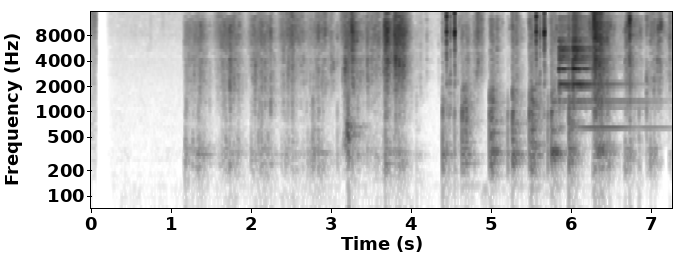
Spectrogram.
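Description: Plastic DOMS brush pens clicking and clattering against each other as a handful is gathered and shuffled by hand, with a bell-like ding ringing out near the end.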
